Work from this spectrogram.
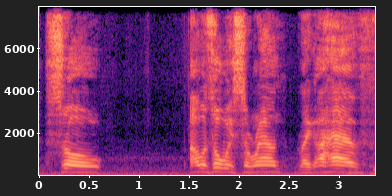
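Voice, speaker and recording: A man's voice: on the high side, steady tone, unhurried, a little mellow. A young man with a New York accent, talking casually in an interview with loose street slang and many fillers. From Coney Island, Brooklyn. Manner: laid-back street slang, lots of fillers. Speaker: rapper, interview guest. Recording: noisy street background.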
